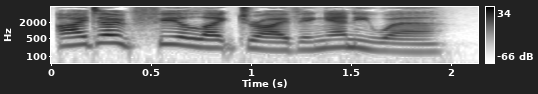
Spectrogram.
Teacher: Say it with slightly downward intonation to show finality, but keep it polite.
